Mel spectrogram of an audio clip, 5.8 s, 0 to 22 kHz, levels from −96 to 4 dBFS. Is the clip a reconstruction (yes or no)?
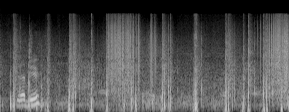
no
